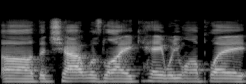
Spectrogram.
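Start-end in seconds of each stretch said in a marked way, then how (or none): none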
